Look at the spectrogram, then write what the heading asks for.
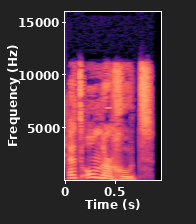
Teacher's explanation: The G in Dutch is always a G. And the D, because it's the end of the word, will be a T sound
